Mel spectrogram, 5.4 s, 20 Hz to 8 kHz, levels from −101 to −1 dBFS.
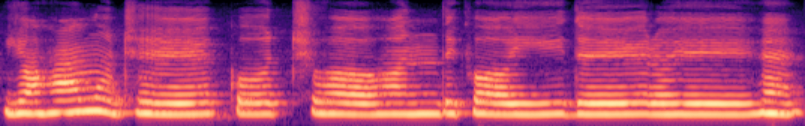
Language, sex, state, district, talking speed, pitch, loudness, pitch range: Hindi, female, Madhya Pradesh, Umaria, 90 wpm, 225 Hz, -12 LUFS, 220-235 Hz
